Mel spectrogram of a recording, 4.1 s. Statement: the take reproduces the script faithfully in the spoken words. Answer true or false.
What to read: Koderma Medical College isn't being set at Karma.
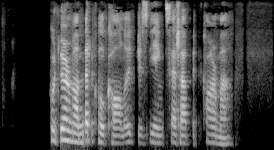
false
